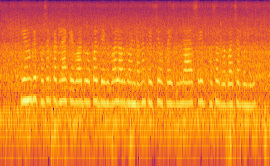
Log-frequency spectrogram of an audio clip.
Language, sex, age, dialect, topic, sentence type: Bhojpuri, female, 18-24, Southern / Standard, agriculture, question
